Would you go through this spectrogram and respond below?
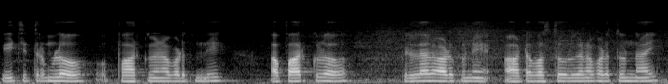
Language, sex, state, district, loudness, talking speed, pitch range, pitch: Telugu, male, Telangana, Mahabubabad, -19 LUFS, 115 wpm, 150-160 Hz, 155 Hz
